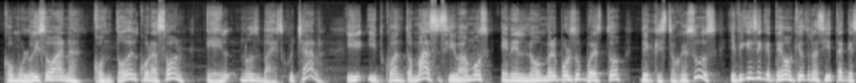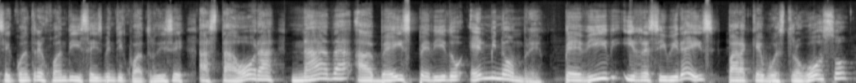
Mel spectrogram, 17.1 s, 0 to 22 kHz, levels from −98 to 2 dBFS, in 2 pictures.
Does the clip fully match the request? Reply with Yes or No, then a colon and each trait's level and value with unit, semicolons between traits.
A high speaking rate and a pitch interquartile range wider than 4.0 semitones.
Yes: fast, 195 wpm; average, 4.6 semitones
